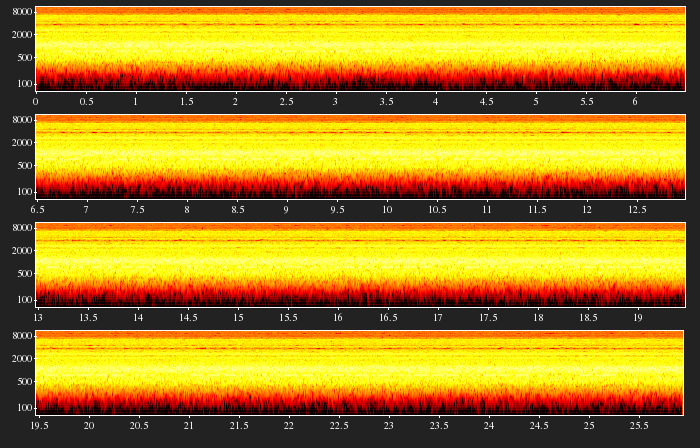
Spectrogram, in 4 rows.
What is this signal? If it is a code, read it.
Morse code, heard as a keyed tone, hand-sent with a bug key, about 33 wpm, 750 Hz, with heavy radio static and a narrow filter. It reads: XXX XXX XXX CQ DE JLNE AURORA LISTING HEAVILY 66.50S 83.22E K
